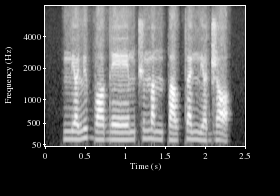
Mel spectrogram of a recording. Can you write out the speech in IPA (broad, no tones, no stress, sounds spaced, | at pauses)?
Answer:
mʲ ɒ lʲ u b ɒ d eː m t͡ʃ ʏ m a m p a lˠ t ɛ mʲ ɒ d͡ʒ ɒ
